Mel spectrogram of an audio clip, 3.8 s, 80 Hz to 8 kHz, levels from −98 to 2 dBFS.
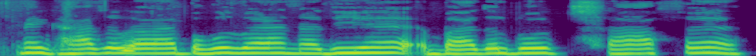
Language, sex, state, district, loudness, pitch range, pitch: Hindi, male, Bihar, Sitamarhi, -12 LUFS, 230-260 Hz, 245 Hz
